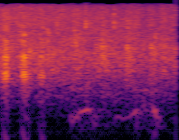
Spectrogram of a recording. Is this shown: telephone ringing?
no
